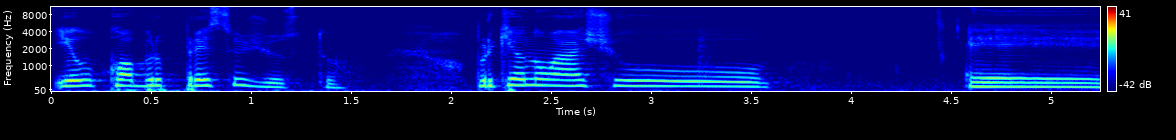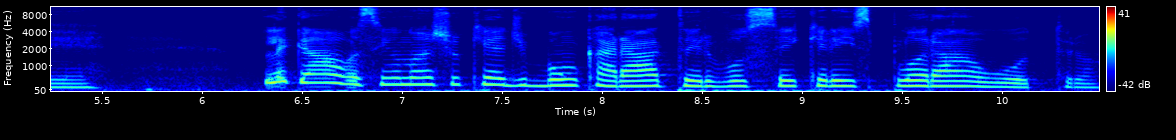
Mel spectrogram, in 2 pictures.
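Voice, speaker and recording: Lively intonation marks a woman's very slow speech, which has long, frequent pauses. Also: medium pitch for a woman, very clean recording, silent background. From São Paulo, Brazil (south zone, Jardim São Luís). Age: 20s. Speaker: photographer. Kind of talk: casual interview chat. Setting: studio.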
